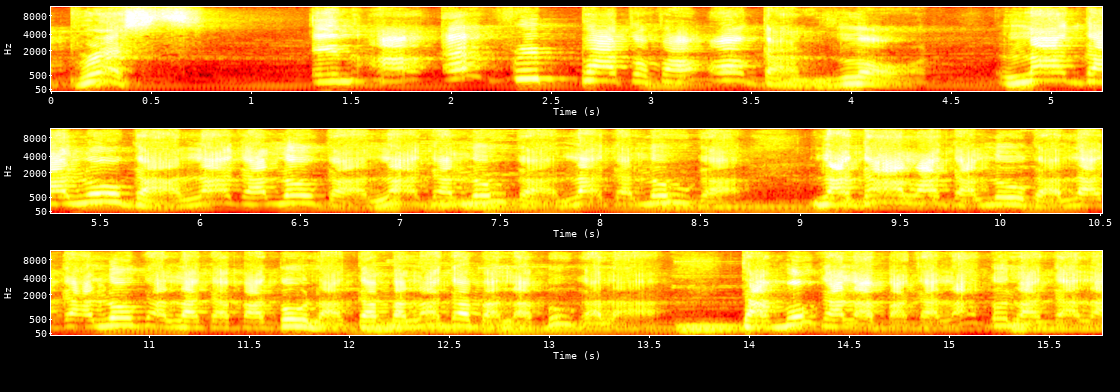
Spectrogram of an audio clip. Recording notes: Preached at the Everlasting Father Cathedral.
